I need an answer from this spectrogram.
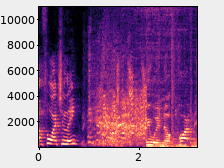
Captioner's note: audience laughing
